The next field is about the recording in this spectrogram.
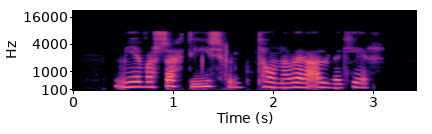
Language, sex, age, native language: Icelandic, female, 13, Polish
